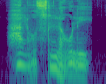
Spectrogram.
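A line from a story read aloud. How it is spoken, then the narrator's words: Quiet. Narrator (German): sagt Lisa leise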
